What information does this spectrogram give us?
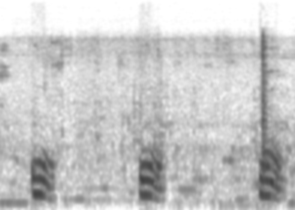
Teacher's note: ang posisyon ng ating dila ay nasa mataas at ang bahagi naman ng ating dila ay nasa likod kaya ito ay binibig na U u u halimbawa ulan upuan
